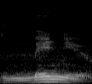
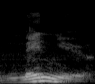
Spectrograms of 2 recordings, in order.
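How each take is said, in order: First: Menu with the weight on me, falling lower; stress on the first syllable. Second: Menu with the weight on nu, rising; stress on the last syllable. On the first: Shown as a demonstration. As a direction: say menu the English way, first part strong. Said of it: "we tend to pronounce the first part of a word". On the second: Retold or imitated. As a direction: imitate a speaker who punches the end of menu. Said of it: "He was emphasizing the nu".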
